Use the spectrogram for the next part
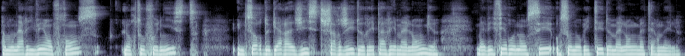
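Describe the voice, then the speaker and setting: A woman author from Russia, a native Russian speaker, with a gravelly, dark and mellow voice. Her pitch stays flat and even as she reads her own writing steadily, then turns hesitant and searching with many pauses and fillers when answering questions.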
